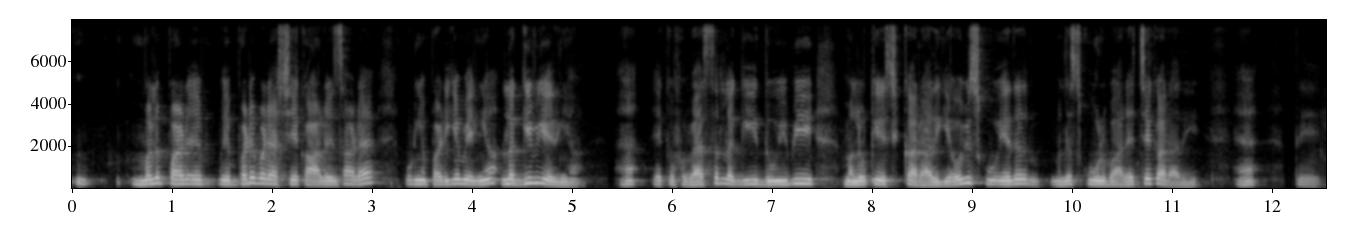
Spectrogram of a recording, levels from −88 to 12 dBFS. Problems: none marked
